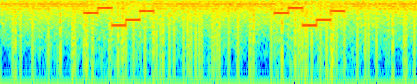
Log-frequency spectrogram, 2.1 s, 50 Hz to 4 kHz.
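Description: Five-tone selective call (ZVEI), heard as quick runs of five tones, tones of about 70 ms. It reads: 88149 88149
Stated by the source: Five-tone ZVEI selective call, received on an SDR at 455.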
